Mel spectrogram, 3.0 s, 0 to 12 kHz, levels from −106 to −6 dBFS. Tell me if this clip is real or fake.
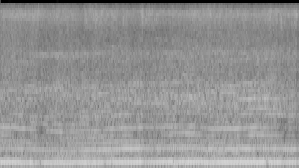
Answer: fake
